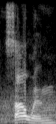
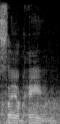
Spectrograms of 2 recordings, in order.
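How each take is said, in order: First: The name is said with its Irish pronunciation. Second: The name is read as spelled, Sam Hain. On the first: "if you want to pronounce it more Irish" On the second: "most people would know it as Sam Hain"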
